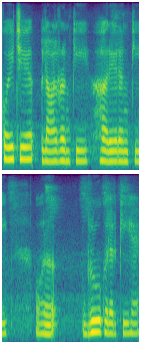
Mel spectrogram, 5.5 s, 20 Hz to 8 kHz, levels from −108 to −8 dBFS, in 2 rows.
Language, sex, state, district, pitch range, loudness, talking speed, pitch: Hindi, female, Himachal Pradesh, Shimla, 180-195 Hz, -16 LUFS, 140 wpm, 185 Hz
